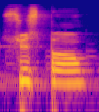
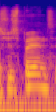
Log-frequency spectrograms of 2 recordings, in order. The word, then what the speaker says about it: suspens: Eh bien, ça peut sembler paradoxal, mais c'est le second mot qu'il faut utiliser, mais prononcé à la française, et donc écrit sans le E. Sinon, ça ferait suspense, et ça, bien que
